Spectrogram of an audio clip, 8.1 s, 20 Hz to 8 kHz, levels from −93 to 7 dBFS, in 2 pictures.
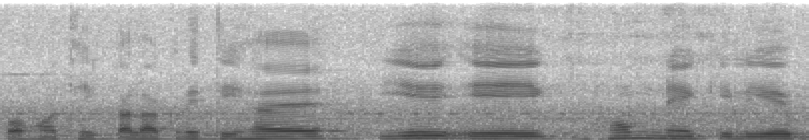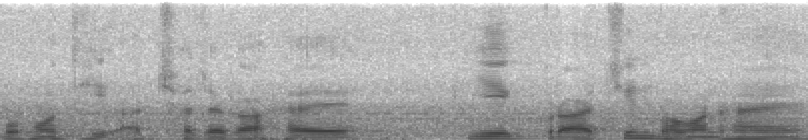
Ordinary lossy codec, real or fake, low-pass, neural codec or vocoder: none; real; none; none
